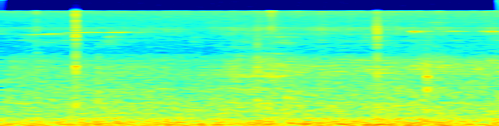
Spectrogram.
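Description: Steady low background noise between stretches of talk, with two faint clicks, one about half a second in and one near the end.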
